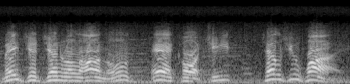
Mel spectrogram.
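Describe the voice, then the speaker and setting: A man narrating an old newsreel in a brisk, emphatic announcer delivery. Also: high voice, lively intonation, fairly bright tone, faint music behind, poor audio.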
